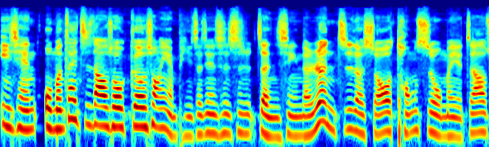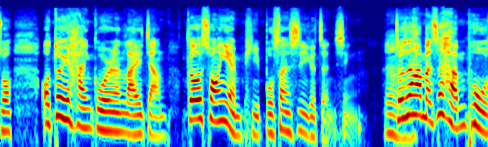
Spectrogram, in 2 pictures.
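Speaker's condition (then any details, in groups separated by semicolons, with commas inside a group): Cleft lip and palate; childhood submucous cleft palate, underbite, orthodontics, orthognathic surgery advancing upper, retracting lower jaw, health-insurance covered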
